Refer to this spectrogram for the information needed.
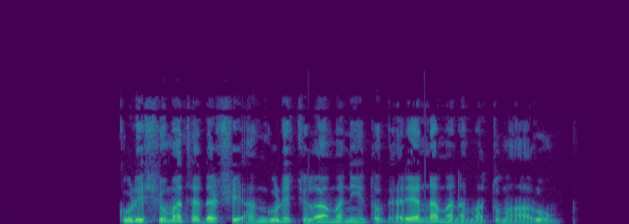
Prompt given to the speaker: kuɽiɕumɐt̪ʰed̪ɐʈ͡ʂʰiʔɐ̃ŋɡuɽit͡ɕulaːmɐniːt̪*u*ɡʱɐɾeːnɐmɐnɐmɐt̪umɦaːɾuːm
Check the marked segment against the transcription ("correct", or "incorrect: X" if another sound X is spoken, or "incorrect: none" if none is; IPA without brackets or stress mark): incorrect: o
